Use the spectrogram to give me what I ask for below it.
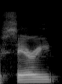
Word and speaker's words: Sary: And next we'll go to Sary Chakra. And I do appreciate, I do believe in your questionnaire for the election hub, you did say that your name is pronounced Gary, but with an S.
